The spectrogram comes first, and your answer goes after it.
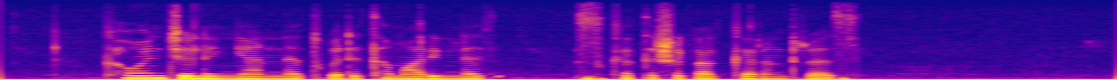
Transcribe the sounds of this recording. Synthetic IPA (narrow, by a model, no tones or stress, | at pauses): kʰəwɔnd͡ʒɛləɲːanːət̪wɔd̪ət̪ʰəmaɾinːət̪ | ɨskʰət̪ʰəʃɛɡaɡːəɾənd̪ɨɾəs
